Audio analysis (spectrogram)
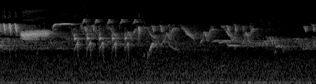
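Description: A dense dawn chorus of songbirds, including song sparrows, common yellowthroats, American robins and red-winged blackbirds, in Tektexan Marsh on Saturna Island, British Columbia: many overlapping chirps, trills and whistles from several birds at once, with a faint low ambient rumble beneath and no talking.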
